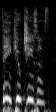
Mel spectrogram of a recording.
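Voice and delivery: high, loud retold cry of relief; hammed-up grateful shout; elated thanks. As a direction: praise Jesus with exaggerated relief. Retold relief when car stalls.

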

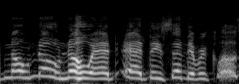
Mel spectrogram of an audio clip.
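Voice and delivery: high, pleading objection; flustered protest. Retold or imitated. Man dragged to the front by his friend, high flustered protest.

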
